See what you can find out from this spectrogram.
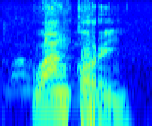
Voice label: "wankori" crocodile, Yawa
